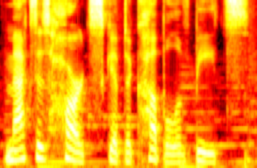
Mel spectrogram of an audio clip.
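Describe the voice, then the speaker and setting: A woman's voice: on the low side, slow, a bit bright. A woman reading scripted story narration as the narrator. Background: music.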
